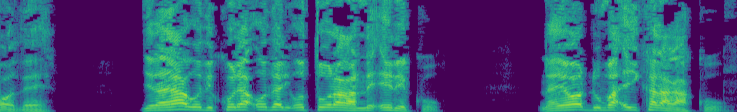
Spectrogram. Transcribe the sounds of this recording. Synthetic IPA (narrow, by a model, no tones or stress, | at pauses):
ðɛ | d͡ʒɛɾajaɣoðikoɾeaʔoðɛɾiotoːɾaɣaneʔeɾeko̰ | najɛɔdumaʔeikaɾaɣako̰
